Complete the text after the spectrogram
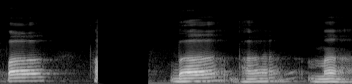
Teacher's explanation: એવી જ રીતે પફ, બભ, મ, આ 5 વ્યંજન બોલીએ તો આપણા બંને ઓષ્ઠ એટલે બંને હોઠ સ્પર્શ થાય છે. પ, ફ, બ, ભ, મ, તો એમને ઓષ્ઠી વ્યંજન કહેવાય છે.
